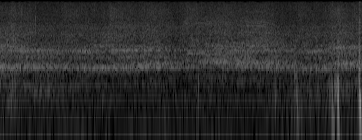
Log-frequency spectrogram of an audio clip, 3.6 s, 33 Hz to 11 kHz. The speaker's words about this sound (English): The Cubs have won the game. It's 4-3. The crowd is going crazy. It's pandemonium. Holy cow! Crowd's going still wild, aren't they?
